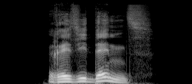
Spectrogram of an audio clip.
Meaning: 1. residence, abode 2. residency 3. capital
- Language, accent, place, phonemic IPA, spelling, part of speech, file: German, Germany, Berlin, /ʁeziˈdɛnt͡s/, Residenz, noun, De-Residenz.ogg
